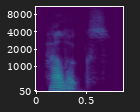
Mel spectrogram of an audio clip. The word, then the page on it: hallux: British English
